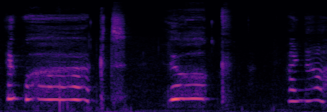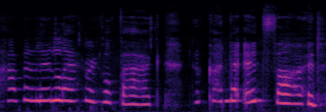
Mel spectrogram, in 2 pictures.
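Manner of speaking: high, delighted squeal of success; thrilled it actually worked; excited. Real, not acted. Vlogger showing viewers her finished Ariel bag, excited.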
